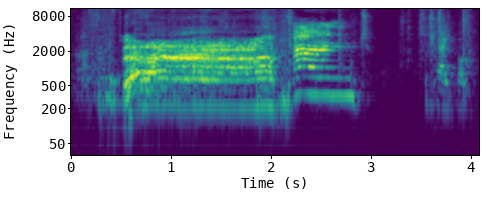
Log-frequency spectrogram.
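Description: Voices only: one long held sung note, then a short burst of higher-pitched laughter about two seconds in.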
